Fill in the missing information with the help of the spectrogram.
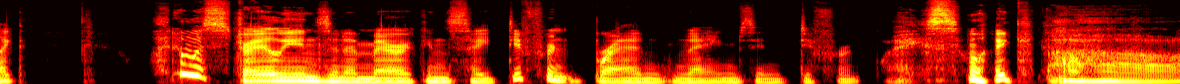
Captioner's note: chuckles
